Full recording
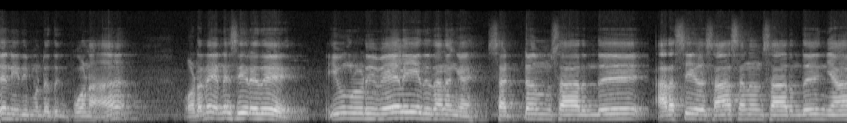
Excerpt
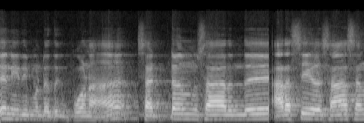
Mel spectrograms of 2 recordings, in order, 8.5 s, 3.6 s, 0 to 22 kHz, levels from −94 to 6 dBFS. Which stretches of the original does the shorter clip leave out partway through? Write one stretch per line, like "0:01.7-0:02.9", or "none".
0:01.3-0:04.8
0:06.2-0:06.5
